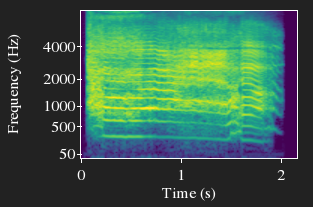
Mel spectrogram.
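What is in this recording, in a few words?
pain critical death, fr; Demoman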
